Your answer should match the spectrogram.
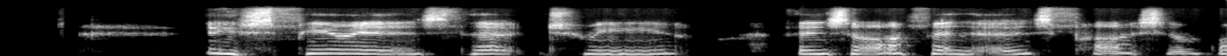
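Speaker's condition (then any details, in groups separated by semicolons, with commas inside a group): ALS; swallowing lost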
